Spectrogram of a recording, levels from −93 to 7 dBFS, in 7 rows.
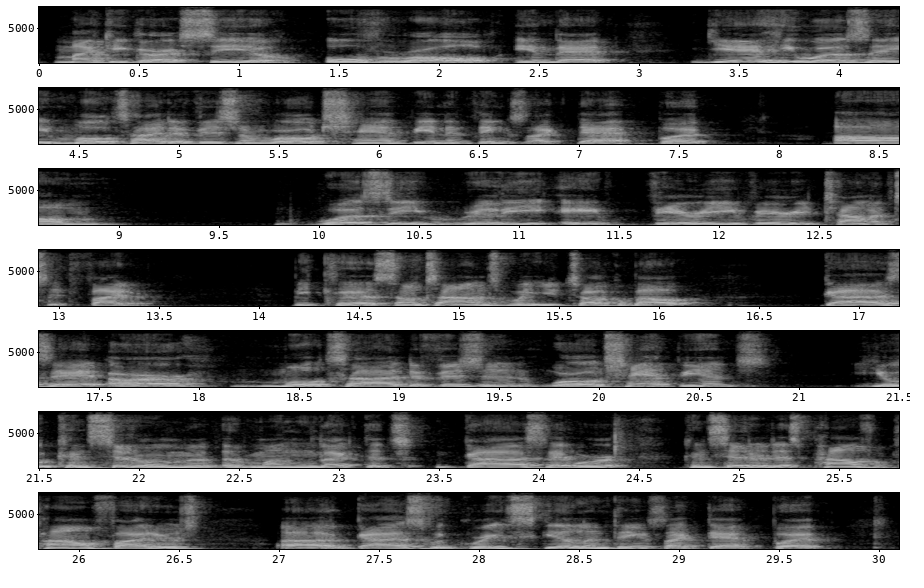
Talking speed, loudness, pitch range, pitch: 125 wpm, -22 LUFS, 120-145 Hz, 135 Hz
